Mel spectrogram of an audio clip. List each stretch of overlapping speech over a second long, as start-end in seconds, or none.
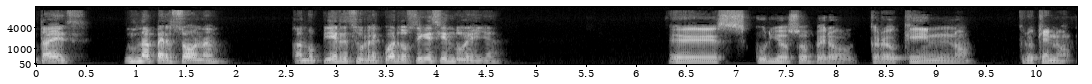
none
